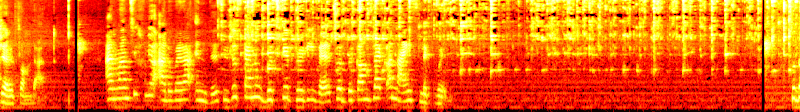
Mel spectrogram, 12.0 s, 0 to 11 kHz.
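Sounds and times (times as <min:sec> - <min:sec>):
whisk clinking against metal bowl: 0:03.3 - 0:12.0.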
